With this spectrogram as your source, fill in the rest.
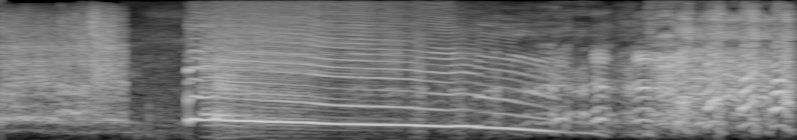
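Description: A man shouts loudly into a microphone close by, his voice falling in pitch.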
